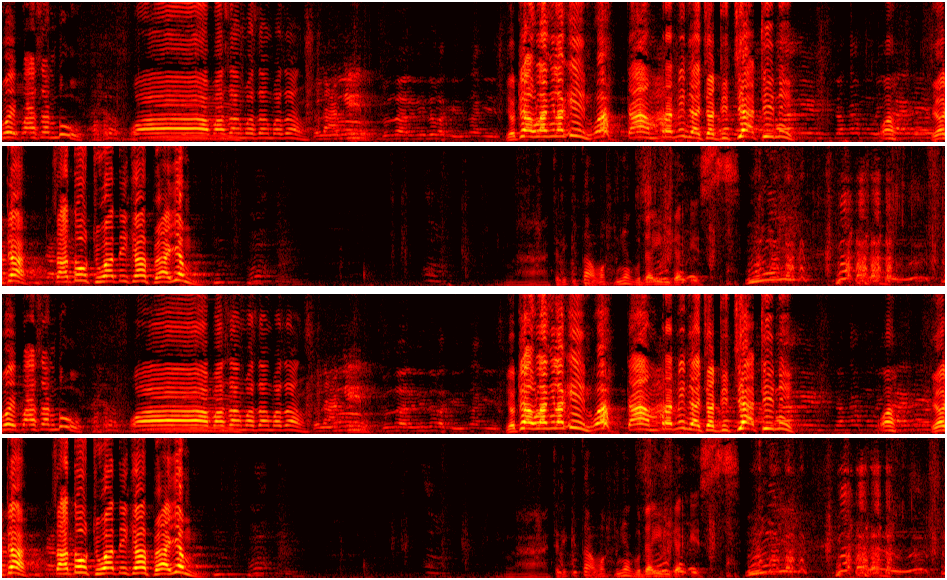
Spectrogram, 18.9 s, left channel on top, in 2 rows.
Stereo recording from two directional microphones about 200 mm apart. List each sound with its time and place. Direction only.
0.0 s a man's voice: centre (ahead or behind)
4.6 s a man's voice: 5° left (ahead or behind)
14.6 s a sound: 10° left (ahead or behind)
15.3 s speech: 15° left (ahead or behind)
17.1 s a man's voice: 5° right (ahead or behind)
